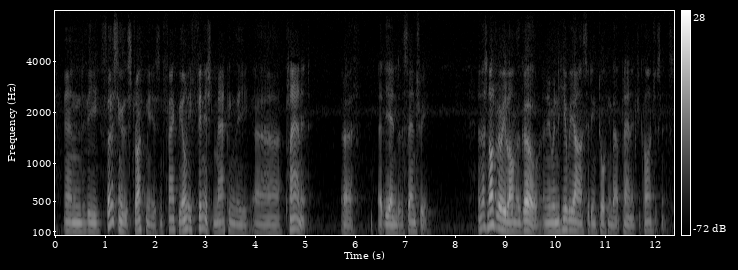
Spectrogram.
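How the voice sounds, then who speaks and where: The man speaks at a fairly quick pace in a fairly low voice. His pitch varies in an ordinary way. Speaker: lecturer. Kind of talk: lecture. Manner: halting, many fillers.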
